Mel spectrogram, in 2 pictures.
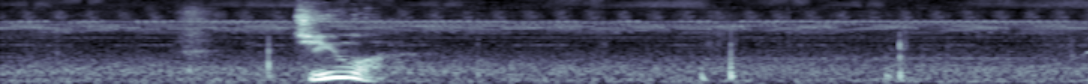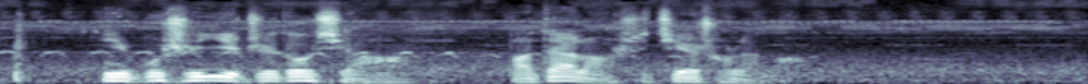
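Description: A young man speaks quietly and firmly, close by.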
